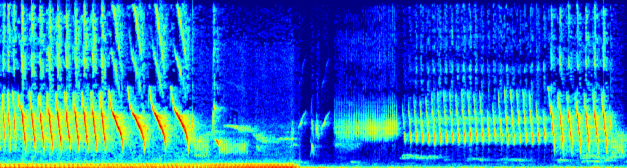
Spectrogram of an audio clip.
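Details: Lure recording of canary song meant to make a canary answer: rapid descending sweeps and trills over a low hum, then a pause and a long high steady trill ending in pulsed notes.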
